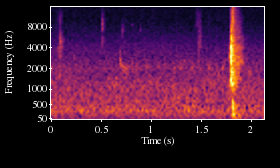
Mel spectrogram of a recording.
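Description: Panini Prizm trading cards being slid through a stack by hand: a few faint ticks, then one sharp snap of a card near the end.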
